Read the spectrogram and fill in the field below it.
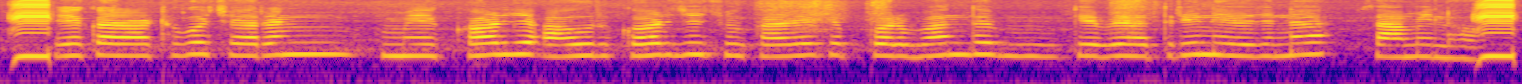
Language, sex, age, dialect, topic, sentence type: Bhojpuri, female, 18-24, Southern / Standard, banking, statement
